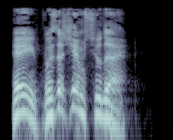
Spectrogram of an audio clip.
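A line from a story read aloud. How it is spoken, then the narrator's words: Annoyed shout. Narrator (Russian): Недовольно крикнул Алексей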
